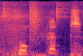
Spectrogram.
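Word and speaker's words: Phuket: ഞാനിപ്പോൾ ബുക്കറ്റിലൂടെയാണ് കടന്നു പോയിക്കൊണ്ടിരിക്കുന്നത് കൃത്യമായ ഉച്ചാരണം ഫുക്കറ്റ് എന്നാണ് ഫുക്കറ്റ് എന്നാൽ കുന്ന് മുനമ്പ്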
